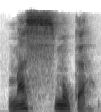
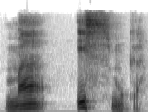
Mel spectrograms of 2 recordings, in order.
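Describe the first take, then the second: First: The words join with the first vowel dropped. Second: The first vowel of ismuka is pronounced separately. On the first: The speaker calls it right. "dia mengatakan masmuka" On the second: The speaker calls it wrong. "bukan ma ismuka"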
